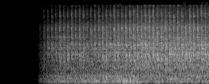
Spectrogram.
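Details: 2001 Ford Explorer Sport 4.0 SOHC with low compression on all three right-bank cylinders: after startup, a rapid, even, loud metallic rattle at idle; owner suspects the rear right-bank timing chain or cam sprocket, not confirmed.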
